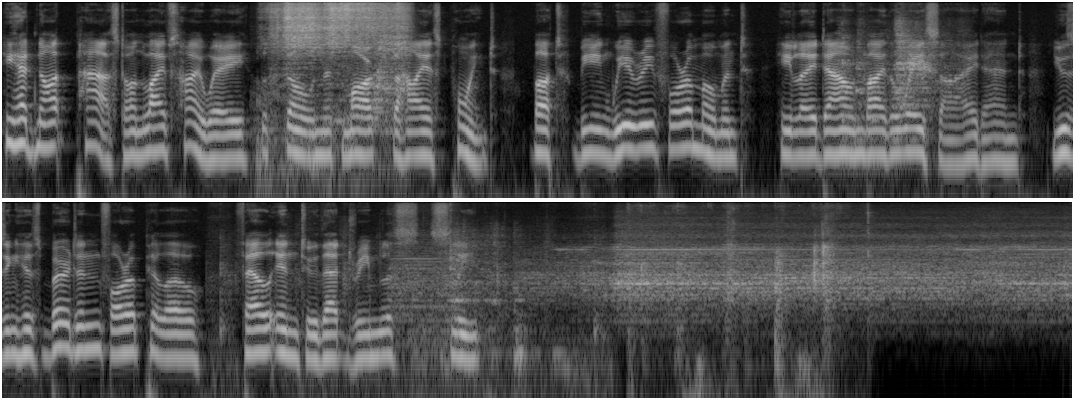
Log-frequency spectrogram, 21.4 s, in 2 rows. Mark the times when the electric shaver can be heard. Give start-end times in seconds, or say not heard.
not heard.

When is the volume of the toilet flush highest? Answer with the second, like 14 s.
3 s.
